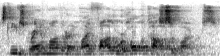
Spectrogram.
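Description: Introducing the keynote at a political gala, a middle-aged American man speaks formally from a podium on a banquet hall stage, earnest and measured with occasional light humor. His voice is high-pitched, expressive and warm in tone. The podium microphone is filmed from across the room, leaving the hall echoey and far away.

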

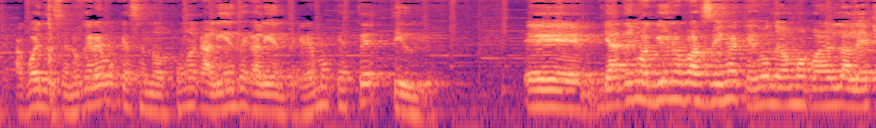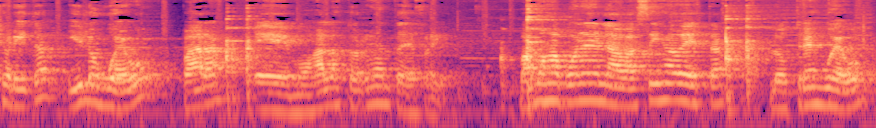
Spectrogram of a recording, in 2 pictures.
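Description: A young adult cooking show host from Cuba, with a Cuban Spanish accent, demonstrates a recipe in his home kitchen. He chats casually and directly to viewers, dropping in English words like "so" and "ok." His voice runs on the high side, and the room is echoey.

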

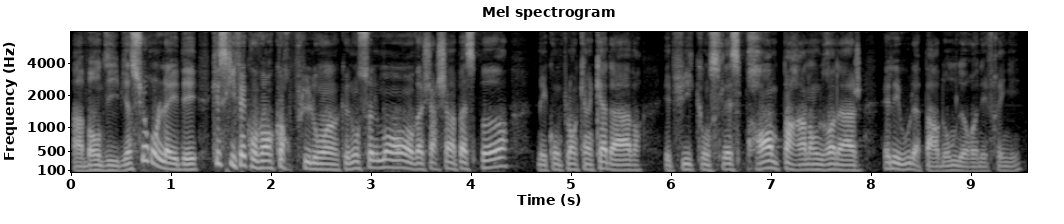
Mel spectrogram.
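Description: A man hosting a televised book show, asking measured questions and reading passages aloud. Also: mid-range voice, lively intonation, dark tone, no echo. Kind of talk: studio interview. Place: TV studio.

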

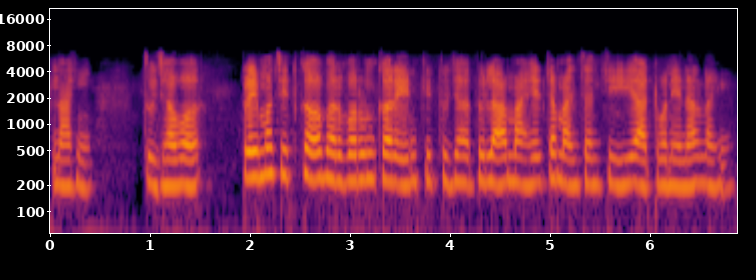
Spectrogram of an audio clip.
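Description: A woman's voice: medium pitch, flat delivery, moderate pace, clean tone, dull audio, lightly acted. A woman voicing a playful young man who teases his fiancée affectionately, in a storybook reading. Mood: teasing. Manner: teasing, affectionate.

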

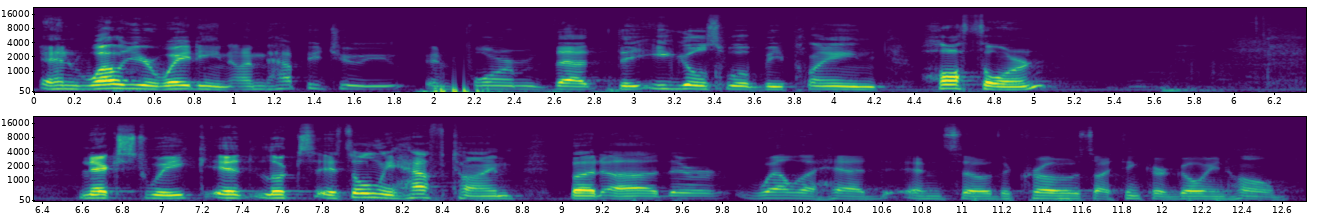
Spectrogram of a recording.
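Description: In a large indoor hall, a middle-aged man gives a public lecture as a guest speaker, in a conversational style. He uses a lectern mic, then switches to a clip-on mic while moving around. His fairly high voice is unhurried, with fairly even intonation.

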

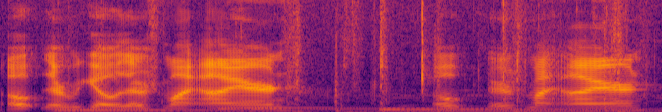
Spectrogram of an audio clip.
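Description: A man's voice: mid-range voice, moderate pace, sharp tone, soft background music. A man casually commentating a video game he plays with his child, chatty and exclaiming as he thinks aloud. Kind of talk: casual let's-play commentary.

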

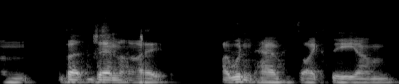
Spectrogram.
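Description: A man demonstrating spoon carving on a video call, talking in a soft, hesitant way with frequent ums and restarts. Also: deep voice, fairly even intonation, slow, dull audio, slight background noise. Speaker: spoon carver giving a demo. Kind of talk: casual video-call discussion.

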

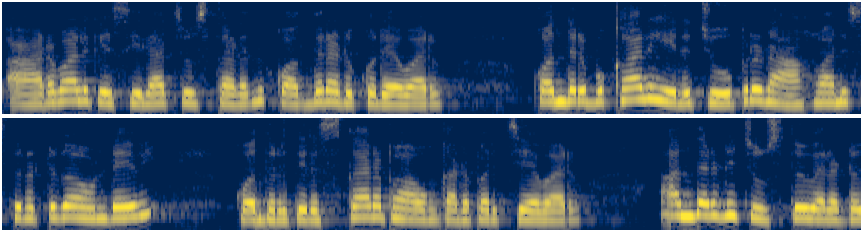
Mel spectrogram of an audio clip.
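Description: A woman's voice: a little high, mellow. A woman narrating an old family novel as an audiobook, telling the story steadily and speaking every character in her own voice.

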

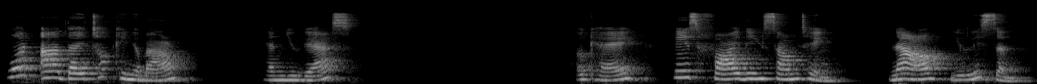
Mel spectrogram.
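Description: A woman's voice: fairly high pitch, big pitch swings, extremely slow, long pauses, fairly bright tone, roomy sound. A woman with a Vietnamese accent teaching an online English lesson to children, patiently drilling each word. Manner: patient, clear drilling of words.

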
